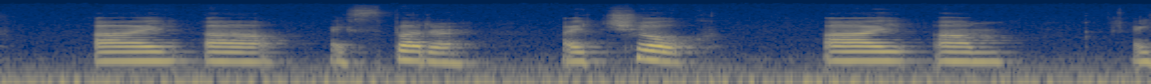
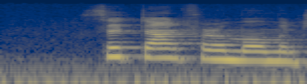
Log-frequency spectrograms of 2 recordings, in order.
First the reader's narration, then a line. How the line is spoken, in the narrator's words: she says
